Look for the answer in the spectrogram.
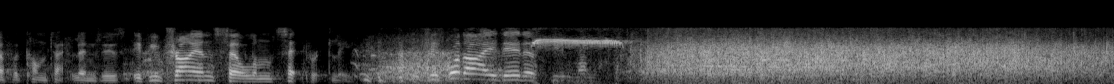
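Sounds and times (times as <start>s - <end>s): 
speech: 0.0s - 5.9s
laughter: 1.2s - 2.2s, 3.5s - 6.2s
crowd applause: 4.0s - 11.1s
high-pitched whistle blast ending the round: 5.3s - 6.4s.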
